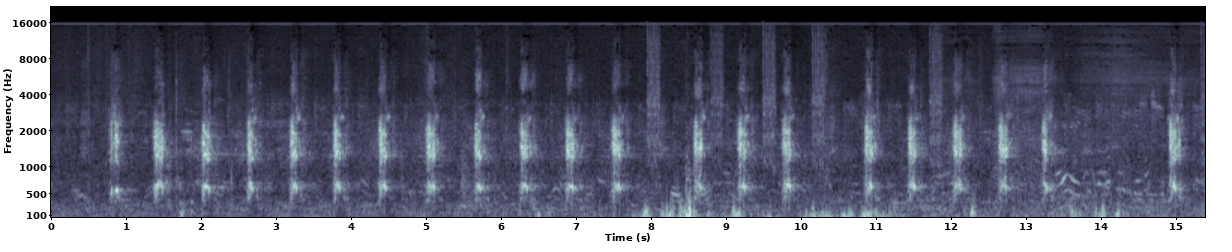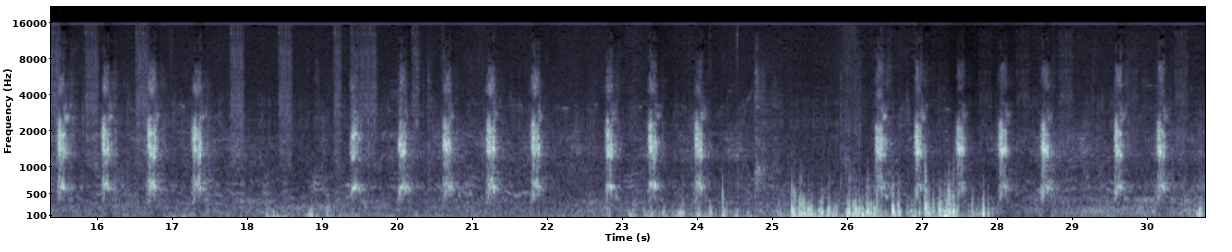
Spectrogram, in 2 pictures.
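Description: A protection working dog barking at a helper hidden in the blind during the hold and bark, a steady run of sharp barks at about two a second with a few short pauses. A low rumble rises twice under the barking, about eight seconds in and again near the end.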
